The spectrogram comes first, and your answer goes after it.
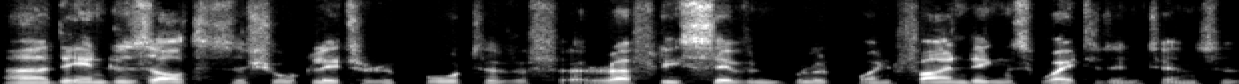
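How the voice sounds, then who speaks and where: A man speaks with a South African accent at a fairly low pitch. His intonation is flat and monotone. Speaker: ERP consultant. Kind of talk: presentation.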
